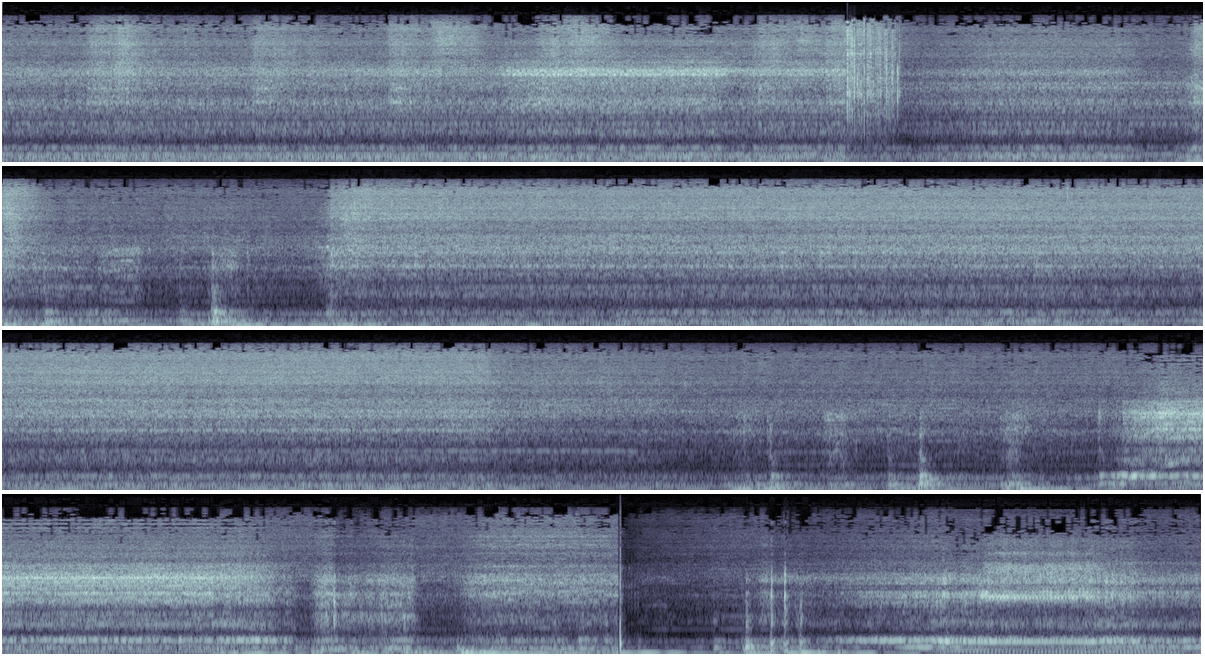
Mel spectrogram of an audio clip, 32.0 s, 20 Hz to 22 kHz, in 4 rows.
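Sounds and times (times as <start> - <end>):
machinery humming and whining: 0.0 - 32.0
hiss: 0.4 - 5.6.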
